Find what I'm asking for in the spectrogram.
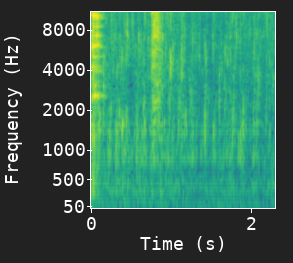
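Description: Tomato sauce for spaghetti stirred in a pot, a close wet sloshing and soft bubbling with a few louder scrapes of the spoon, and no one speaking.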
